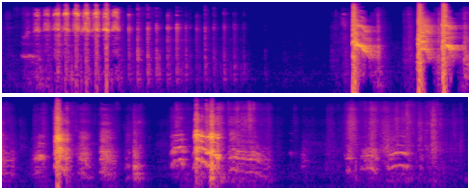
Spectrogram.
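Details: Male West Highland White Terrier pup, six weeks old, opens with a rapid run of thin, high yips that fade out, then after a pause gives several sharp barks and softer whiny yaps.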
